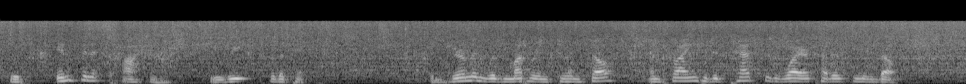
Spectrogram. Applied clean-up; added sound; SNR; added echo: none; Bathtub (filling or washing); 0 dB; none.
